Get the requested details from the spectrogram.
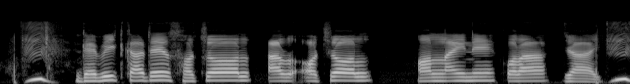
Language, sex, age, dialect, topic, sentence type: Bengali, male, 18-24, Jharkhandi, banking, statement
